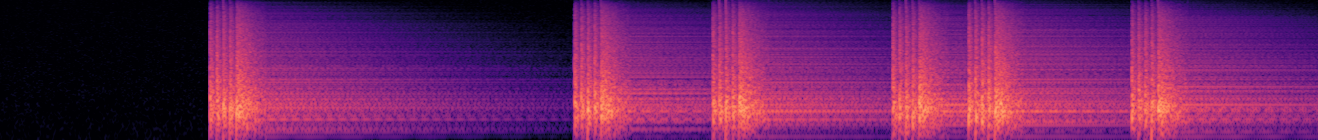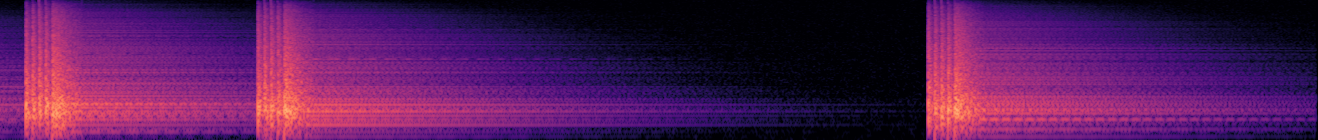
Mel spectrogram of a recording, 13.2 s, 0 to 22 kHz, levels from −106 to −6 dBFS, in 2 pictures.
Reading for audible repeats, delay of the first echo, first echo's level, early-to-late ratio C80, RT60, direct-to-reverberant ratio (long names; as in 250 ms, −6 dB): no echo audible, no echo audible, no echo audible, 10.5 dB, 3.0 s, 9.0 dB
